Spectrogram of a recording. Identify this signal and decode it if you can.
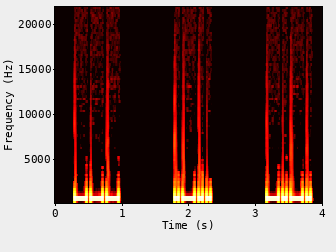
Morse code, heard as a keyed tone, about 20 wpm, spaced as for 8 wpm, 700 Hz. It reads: OLC
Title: 093 Lesson 16e - Letter c - Three Characters 20wpm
